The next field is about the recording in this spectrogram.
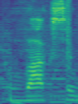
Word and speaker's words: Voxer: We use the, I'll advertise this, we use the app Voxer with a V. It's spelled like boxer, but instead of a B, there's the letter V, like vixen, voice, you know, those things.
